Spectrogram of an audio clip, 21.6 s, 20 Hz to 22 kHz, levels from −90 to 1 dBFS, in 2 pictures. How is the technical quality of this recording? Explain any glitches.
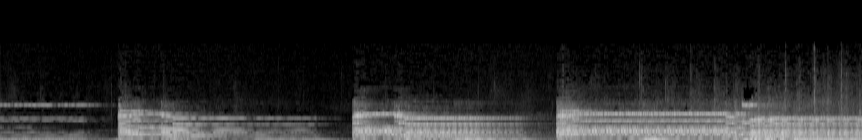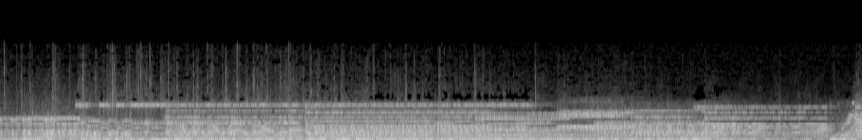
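Two brief glitches stand out, at 14.38 s and 20.53 s, both from damaged data in a compressed stream. At each point part of the encoded stream was corrupted, so the decoder misread the affected frame and lost sync until it found the next valid frame header. Each is heard as a chirp or click lasting only a few milliseconds. On a spectrogram each appears as a thin vertical smear across many frequencies, and on the waveform as a short irregular spike or discontinuity.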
